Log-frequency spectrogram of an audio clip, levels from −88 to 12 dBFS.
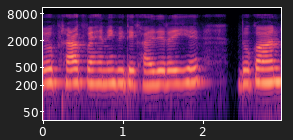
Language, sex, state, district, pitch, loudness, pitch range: Hindi, female, Chhattisgarh, Jashpur, 220 Hz, -16 LUFS, 215-230 Hz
